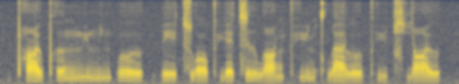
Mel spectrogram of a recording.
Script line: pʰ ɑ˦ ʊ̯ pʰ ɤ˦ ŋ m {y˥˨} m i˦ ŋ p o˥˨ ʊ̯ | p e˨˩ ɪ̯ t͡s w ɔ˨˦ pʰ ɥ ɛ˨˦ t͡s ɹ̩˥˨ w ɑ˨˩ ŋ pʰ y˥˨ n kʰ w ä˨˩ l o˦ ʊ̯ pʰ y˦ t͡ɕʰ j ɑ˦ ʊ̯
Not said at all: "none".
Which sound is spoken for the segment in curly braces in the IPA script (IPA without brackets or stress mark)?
y˥˨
